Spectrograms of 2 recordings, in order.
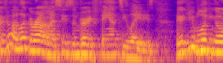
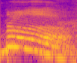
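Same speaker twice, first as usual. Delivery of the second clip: put-on old man grunt; 3 semitones higher, 4 dB louder than usual. Jowly older gentleman grunts.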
